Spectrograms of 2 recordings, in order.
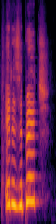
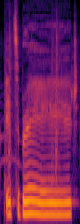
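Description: First: High, loud emphatic cheer; excited triumph. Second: Slow, stretched announcement; drawn-out triumph. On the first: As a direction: insist on it loudly and high. Repeats triumph over bridge. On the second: First announcement of finished bridge. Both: Real, not acted.

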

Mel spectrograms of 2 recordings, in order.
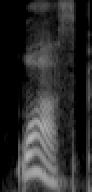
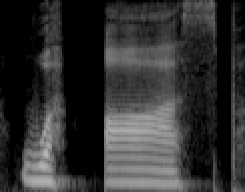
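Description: First: Said in the usual way. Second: "Wasp" split into w... asp; sounded out. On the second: Shown as a demonstration. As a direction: pause after the W in "Wasp". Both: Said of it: "You say it".

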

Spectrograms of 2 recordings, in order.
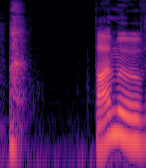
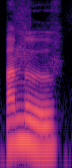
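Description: First: Slowed down, laughing through the words. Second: Said in the usual way. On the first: Real, not acted. Gamer laughing at his own panic, slow and amused. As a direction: laugh as you repeat it in disbelief.

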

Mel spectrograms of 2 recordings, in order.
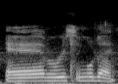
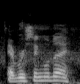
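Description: First: EVERY stretched out for emphasis; emphatic repeat. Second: Said in the usual way. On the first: Real, not acted. Complaining about what he deals with, emphatic repeat. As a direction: draw out "Every", then land "single day".

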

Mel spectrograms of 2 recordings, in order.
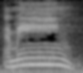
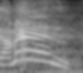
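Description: First: Said in the usual way. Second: High, loud congregational shout; louder amen. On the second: Retold or imitated. Congregation obeying the pastor, louder shout. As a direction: imitate a roused church answering. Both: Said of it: "Más fuerte".

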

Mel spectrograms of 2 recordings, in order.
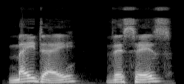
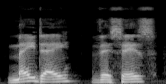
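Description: Both takes have the same delivery.

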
